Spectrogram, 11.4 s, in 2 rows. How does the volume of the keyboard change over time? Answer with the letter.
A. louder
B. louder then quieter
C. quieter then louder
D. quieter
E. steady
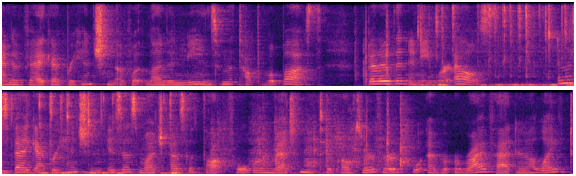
D.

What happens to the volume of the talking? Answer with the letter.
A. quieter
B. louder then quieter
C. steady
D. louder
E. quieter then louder
C.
